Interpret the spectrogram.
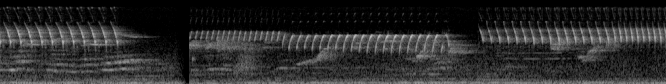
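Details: Canary singing strongly, played to lure and teach young and stuck males: several high buzzy trills and rolls separated by short breaks and slurred notes, one abrupt cut, rhythm near three pulses per second per phrase element.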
